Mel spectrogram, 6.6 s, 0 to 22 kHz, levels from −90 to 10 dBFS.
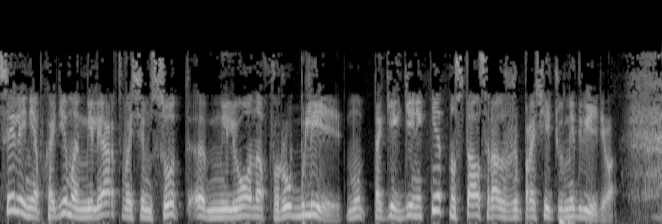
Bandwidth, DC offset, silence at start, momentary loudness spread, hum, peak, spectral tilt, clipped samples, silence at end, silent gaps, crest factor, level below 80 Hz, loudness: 8.8 kHz; under 0.1%; 0 s; 6 LU; none; -6 dBFS; -5 dB/octave; under 0.1%; 0 s; none; 14 dB; -38 dBFS; -19 LUFS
